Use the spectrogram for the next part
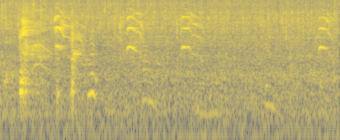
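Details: Shishimaru, an Asian small-clawed otter at Oji Zoo, whines in quick high squeaks, several tight chirps bunched early then single thin peeps spaced out, against a continuous trickle of flowing water.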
